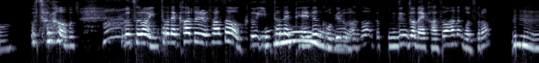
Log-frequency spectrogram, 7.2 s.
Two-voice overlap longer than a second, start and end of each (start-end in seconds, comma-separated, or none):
3.5-4.8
